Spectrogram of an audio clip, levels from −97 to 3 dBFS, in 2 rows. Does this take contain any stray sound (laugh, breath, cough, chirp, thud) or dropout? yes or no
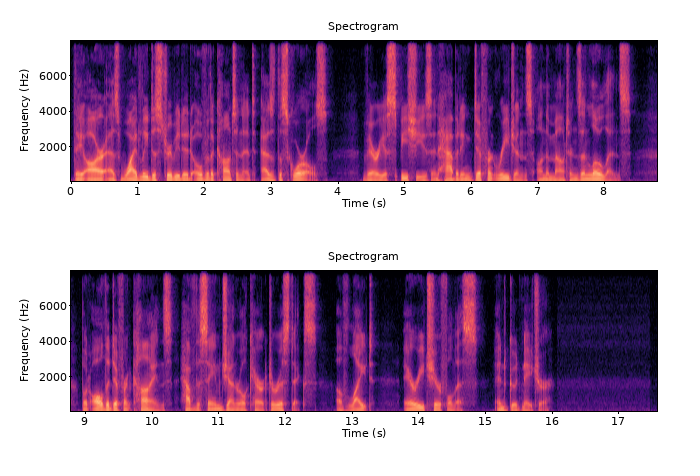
no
